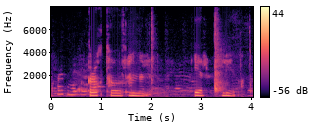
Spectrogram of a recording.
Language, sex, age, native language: Icelandic, male, 10, Icelandic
